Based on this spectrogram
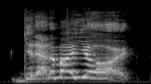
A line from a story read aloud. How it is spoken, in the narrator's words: you yell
